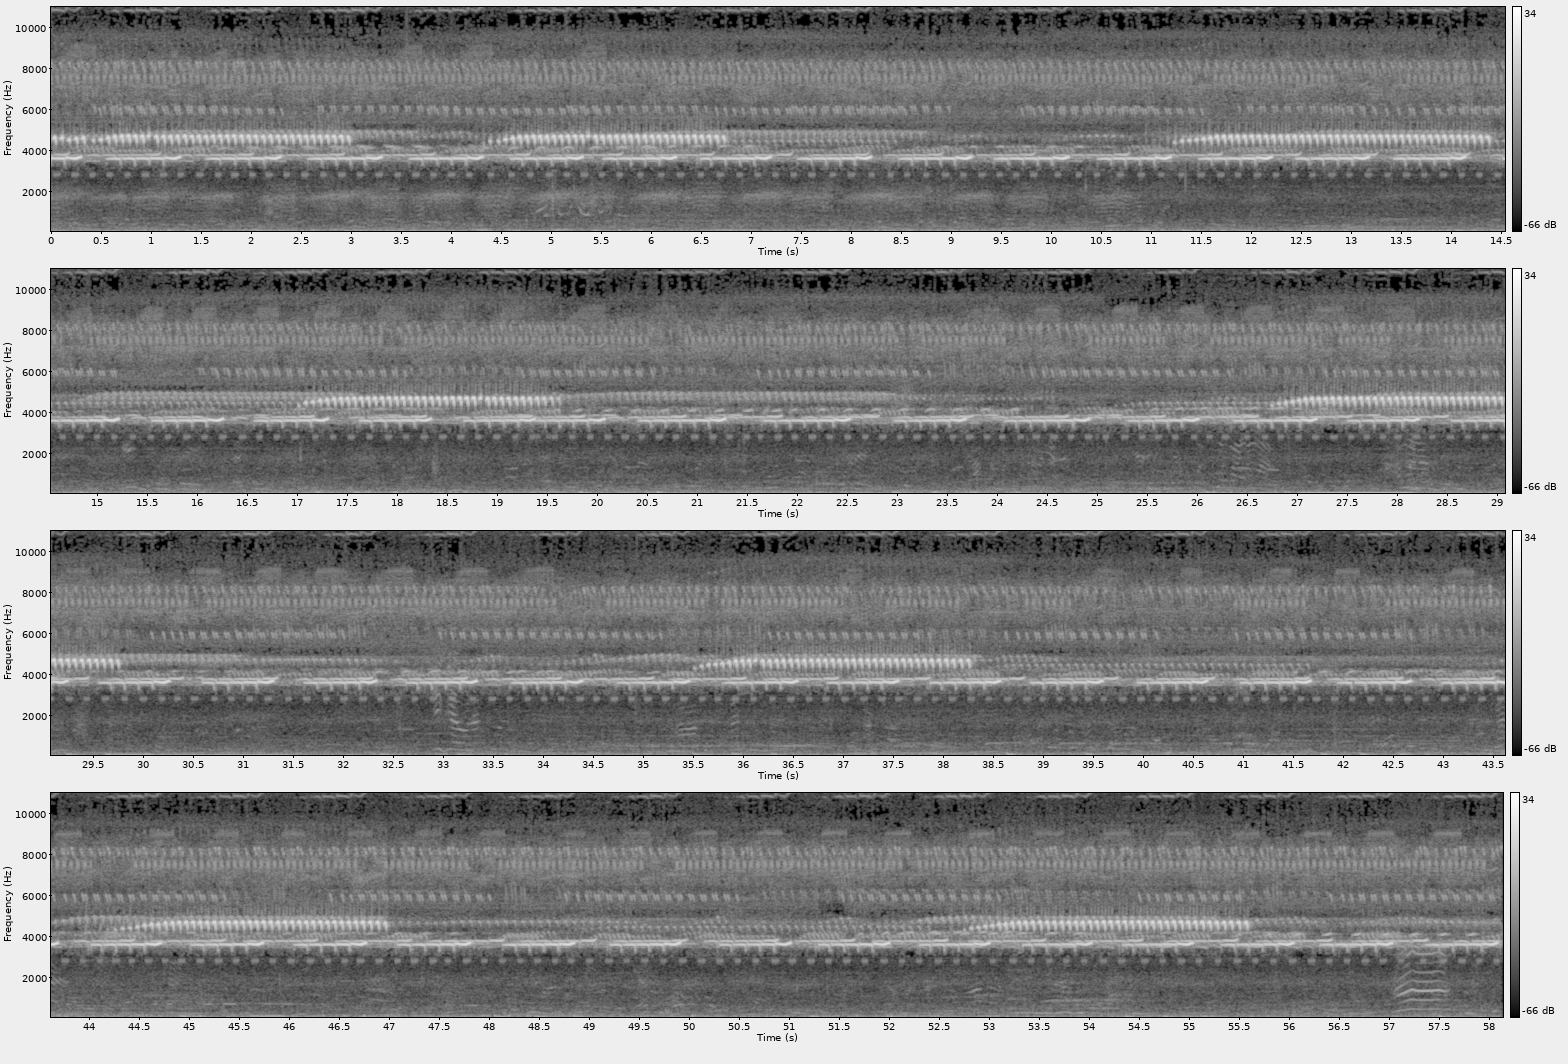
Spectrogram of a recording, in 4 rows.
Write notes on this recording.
Night-time variations of bioacoustics in suburban Ghana. Recording format: Binaural. Date: 06.03.2022. Time: Between 8 and 9pm. The Soundscape and site to be analysed to identify specific species. The sound will go into the archives to keep memory of the place as the area keeps expanding rapidly with new building constructions and human activity. Field recording gear: Soundman OKM II into ZOOM F4.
